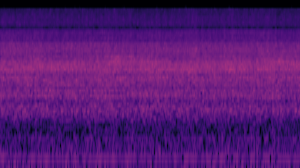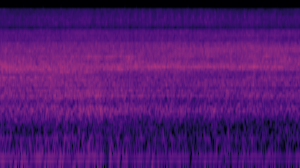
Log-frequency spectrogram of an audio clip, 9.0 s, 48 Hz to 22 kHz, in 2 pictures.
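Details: Ford Cortina Mk3 with newly rebuilt 2.0 Pinto engine, auto choke working, warmed up with temperature holding mid-gauge: steady even hiss-heavy idle, no misses, knocks or hunting; normal warm idle.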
